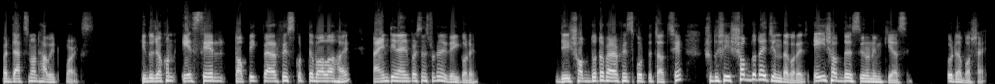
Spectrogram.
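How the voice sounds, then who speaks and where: A young man with a Bangladeshi accent, a native Bengali speaker, teaches an online IELTS lesson in a slightly high voice with lively intonation. He explains slowly, slips English words into his speech and writes on a board while talking. The studio-quality recording has no room sound.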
